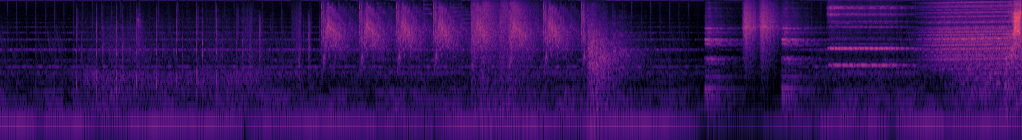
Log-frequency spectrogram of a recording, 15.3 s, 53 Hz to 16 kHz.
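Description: Explosions in the Nintendo 64 game Hybrid Heaven: a run of sharp blasts and crackling bursts over a steady low game drone, with a heavier burst near the middle and more crackles toward the end.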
